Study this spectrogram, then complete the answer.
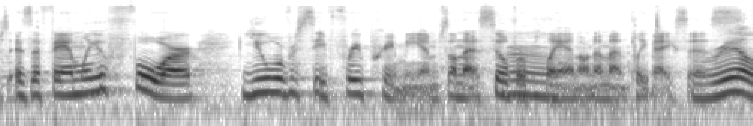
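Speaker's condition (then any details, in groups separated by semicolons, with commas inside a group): No condition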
